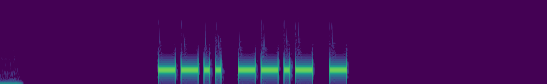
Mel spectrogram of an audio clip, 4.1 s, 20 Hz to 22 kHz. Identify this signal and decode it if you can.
Morse code, heard as a keyed tone, about 28 wpm, 700 Hz. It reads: ZQT
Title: USA Call Sign Postfixes - 3 Letters 28wpm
